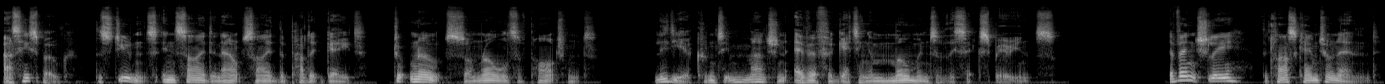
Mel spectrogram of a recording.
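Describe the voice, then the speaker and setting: A man's voice: deep voice, fairly bright tone. A man reading a story aloud as a scripted audiobook narration.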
